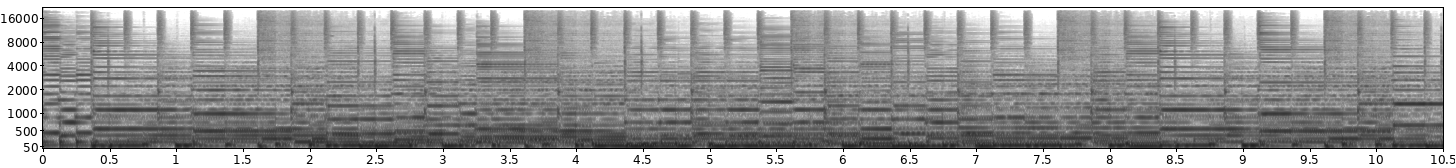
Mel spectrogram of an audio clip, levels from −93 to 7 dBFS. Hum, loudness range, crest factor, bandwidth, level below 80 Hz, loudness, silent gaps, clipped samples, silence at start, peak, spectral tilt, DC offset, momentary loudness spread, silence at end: none; 1 LU; 10 dB; over 20 kHz; -20 dBFS; -14 LUFS; none; under 0.1%; 0 s; -2 dBFS; -5.5 dB/octave; under 0.1%; 2 LU; 0 s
